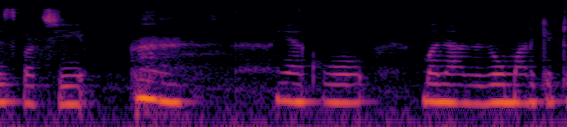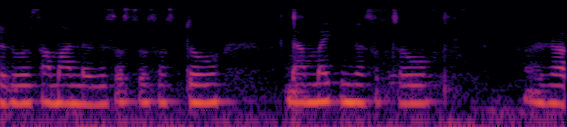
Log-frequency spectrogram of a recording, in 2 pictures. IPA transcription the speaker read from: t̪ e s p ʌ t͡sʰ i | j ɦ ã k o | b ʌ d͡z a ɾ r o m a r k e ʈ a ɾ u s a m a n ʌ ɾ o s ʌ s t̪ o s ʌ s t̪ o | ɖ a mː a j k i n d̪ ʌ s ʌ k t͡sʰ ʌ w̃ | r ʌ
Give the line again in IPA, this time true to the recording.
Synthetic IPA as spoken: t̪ e s p ʌ t͡sʰ i | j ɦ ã k o | b ʌ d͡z a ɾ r o m a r k e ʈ ʌ ɾ u s a m a n ʌ ɾ u s ʌ s t̪ o s ʌ s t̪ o | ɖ a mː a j k i n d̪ ʌ s ʌ k t͡sʰ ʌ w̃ | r ʌ

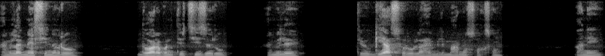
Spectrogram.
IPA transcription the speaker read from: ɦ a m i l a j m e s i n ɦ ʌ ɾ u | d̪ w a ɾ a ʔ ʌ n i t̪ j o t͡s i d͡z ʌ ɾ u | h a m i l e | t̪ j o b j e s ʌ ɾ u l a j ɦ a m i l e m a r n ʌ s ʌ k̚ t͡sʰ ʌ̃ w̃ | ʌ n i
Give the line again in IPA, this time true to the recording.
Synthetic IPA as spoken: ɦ a m i l a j m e s i n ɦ ʌ ɾ u | d̪ w a ɾ a p ʌ n i t̪ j o t͡s i d͡z ʌ ɾ u | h a m i l e | t̪ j o ɡ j a s ʌ ɾ u l a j ɦ a m i l e m a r n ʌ s ʌ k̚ t͡sʰ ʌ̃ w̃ | ʌ n i

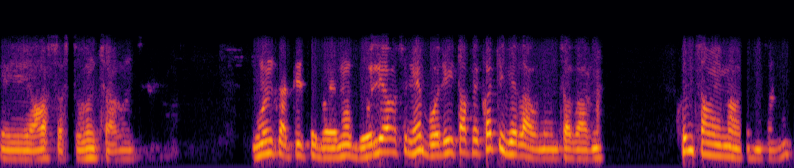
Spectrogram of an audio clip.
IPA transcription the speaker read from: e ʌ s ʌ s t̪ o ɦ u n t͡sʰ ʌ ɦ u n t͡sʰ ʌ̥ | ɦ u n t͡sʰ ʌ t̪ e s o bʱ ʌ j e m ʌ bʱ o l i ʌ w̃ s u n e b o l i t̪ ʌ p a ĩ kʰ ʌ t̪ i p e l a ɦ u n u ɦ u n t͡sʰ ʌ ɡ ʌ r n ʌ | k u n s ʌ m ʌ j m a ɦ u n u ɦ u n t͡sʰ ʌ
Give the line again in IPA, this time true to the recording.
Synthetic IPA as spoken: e ʌ s ʌ s t̪ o ɦ u n t͡sʰ ʌ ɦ u n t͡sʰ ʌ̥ | ɦ u n t͡sʰ ʌ t̪ e s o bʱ ʌ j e m ʌ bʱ o l i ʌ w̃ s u n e b o l i t̪ ʌ p a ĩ k ʌ t̪ i b e l a ɦ u n u ɦ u n t͡sʰ ʌ ɡ ʌ r n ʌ | k u n s ʌ m ʌ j m a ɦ u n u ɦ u n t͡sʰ ʌ

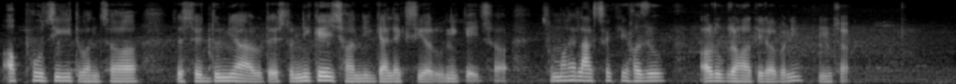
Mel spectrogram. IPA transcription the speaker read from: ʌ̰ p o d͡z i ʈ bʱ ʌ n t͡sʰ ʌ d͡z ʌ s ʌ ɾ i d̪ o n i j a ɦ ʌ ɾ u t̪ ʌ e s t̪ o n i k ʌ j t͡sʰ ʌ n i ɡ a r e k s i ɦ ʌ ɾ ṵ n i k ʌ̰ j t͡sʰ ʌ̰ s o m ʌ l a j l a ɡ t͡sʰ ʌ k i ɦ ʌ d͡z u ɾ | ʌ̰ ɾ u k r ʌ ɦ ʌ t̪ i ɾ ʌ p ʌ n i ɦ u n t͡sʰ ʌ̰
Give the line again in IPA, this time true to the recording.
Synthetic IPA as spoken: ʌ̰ p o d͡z i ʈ bʱ ʌ n t͡sʰ ʌ d͡z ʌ s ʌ ɾ i d̪ u n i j a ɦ ʌ ɾ u t̪ ʌ e s t̪ o n i k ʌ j t͡sʰ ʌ n i ɡ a l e k s i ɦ ʌ ɾ ṵ n i k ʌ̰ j t͡sʰ ʌ̰ s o m ʌ l a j l a ɡ t͡sʰ ʌ k i ɦ ʌ d͡z u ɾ | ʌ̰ ɾ u ɡ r ʌ ɦ ʌ t̪ i ɾ ʌ p ʌ n i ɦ u n t͡sʰ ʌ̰

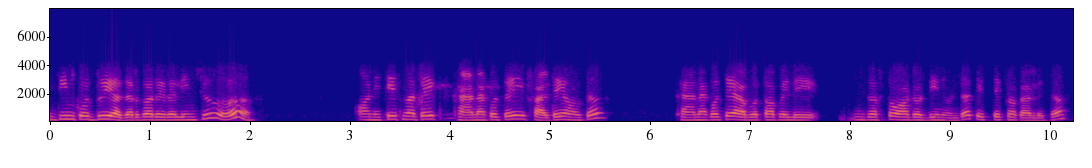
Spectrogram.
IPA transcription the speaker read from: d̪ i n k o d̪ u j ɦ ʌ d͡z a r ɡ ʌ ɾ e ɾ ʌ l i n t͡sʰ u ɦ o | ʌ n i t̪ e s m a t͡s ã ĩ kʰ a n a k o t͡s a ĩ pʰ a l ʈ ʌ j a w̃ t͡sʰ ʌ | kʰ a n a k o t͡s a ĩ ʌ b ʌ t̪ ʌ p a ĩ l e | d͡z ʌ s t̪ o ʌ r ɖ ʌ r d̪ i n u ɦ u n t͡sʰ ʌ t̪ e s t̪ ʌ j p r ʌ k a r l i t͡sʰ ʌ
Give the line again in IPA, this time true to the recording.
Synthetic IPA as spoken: d̪ i n k o d̪ u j ɦ ʌ d͡z a r ɡ ʌ ɾ e ɾ ʌ l i n t͡sʰ u ɦ o | ʌ n i t̪ e s m a t͡s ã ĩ kʰ a n a k o t͡s a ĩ pʰ a l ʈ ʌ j a w̃ t͡sʰ ʌ | kʰ a n a k o t͡s a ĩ ʌ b ʌ t̪ ʌ p a ĩ l e | d͡z ʌ s t̪ o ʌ r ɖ ʌ r d̪ i n u ɦ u n t͡sʰ ʌ t̪ e s t̪ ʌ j p r ʌ k a r l e t͡sʰ ʌ

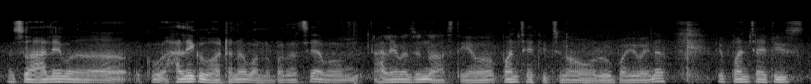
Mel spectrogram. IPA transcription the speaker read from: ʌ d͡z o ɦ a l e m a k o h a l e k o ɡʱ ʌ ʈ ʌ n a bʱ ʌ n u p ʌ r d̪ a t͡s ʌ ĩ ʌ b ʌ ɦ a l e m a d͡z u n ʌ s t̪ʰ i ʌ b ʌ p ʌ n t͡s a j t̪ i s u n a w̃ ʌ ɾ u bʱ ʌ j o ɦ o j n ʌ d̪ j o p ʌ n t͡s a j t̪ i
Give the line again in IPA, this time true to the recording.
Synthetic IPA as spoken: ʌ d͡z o ɦ a l e m a k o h a l e k o ɡʱ ʌ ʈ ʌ n a bʱ ʌ nː u p ʌ r d̪ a t͡s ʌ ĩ ʌ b ʌ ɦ a l e m a d͡z u n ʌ s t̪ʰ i ʌ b ʌ p ʌ n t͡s a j t̪ i t͡s u n a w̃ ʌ ɾ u bʱ ʌ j o ɦ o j n ʌ t̪ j o p ʌ n t͡s a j t̪ i

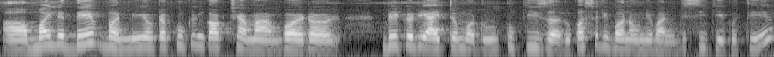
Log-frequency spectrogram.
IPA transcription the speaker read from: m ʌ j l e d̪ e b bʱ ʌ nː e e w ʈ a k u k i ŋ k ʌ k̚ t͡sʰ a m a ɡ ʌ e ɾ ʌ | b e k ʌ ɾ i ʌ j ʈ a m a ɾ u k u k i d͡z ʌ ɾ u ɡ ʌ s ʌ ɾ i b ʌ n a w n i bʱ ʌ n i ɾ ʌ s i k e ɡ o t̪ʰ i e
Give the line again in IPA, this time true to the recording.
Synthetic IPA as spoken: m ʌ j l e d̪ e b bʱ ʌ nː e e w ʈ a k u k i ŋ k ʌ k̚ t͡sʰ a m a ɡ ʌ e ɾ ʌ | b e k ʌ ɾ i a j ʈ ʌ m ʌ ɾ u k u k i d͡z ʌ ɾ u k ʌ s ʌ ɾ i b ʌ n a w n e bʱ ʌ n e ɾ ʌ s i k e k o t̪ʰ i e

